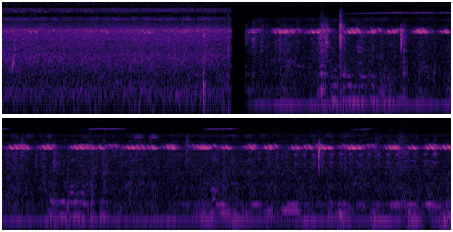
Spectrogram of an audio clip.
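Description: Crickets chirping in a steady pulsing trill over a low steady hum. For the first three and a half seconds a broad hiss lies over them; then the sound drops out for a moment and the chirping returns clearer.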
